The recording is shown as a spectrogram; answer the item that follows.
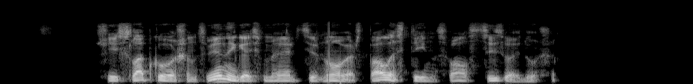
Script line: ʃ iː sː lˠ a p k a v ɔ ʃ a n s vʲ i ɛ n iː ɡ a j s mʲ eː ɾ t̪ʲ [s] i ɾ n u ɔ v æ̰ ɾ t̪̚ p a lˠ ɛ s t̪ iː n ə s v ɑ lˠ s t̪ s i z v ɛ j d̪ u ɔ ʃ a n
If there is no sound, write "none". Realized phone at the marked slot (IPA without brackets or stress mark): s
